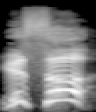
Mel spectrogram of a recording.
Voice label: ソルジャー男 選択; リボルドウェソルジャー

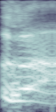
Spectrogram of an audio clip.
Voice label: ソルジャー男 被ダメージ; リボルドウェソルジャー

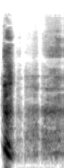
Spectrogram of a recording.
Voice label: ウィザード男･被ダメージ

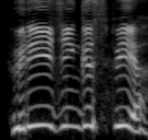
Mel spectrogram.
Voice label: ウォーロック女; フリージングスフィア

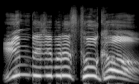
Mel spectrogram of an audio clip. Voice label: ウィザード男 インビジブルストーカー

